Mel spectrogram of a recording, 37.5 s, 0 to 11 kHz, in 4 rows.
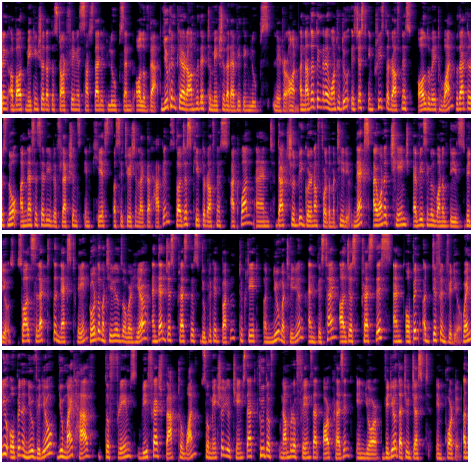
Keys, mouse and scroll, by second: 3.1 middle click, 3.1 scroll down 2, 5.7 middle click, 5.9-6.5 scroll up 4, 7.0-8.0 drag, 9.0 click, 12.3-13.4 drag, 13.9 middle click, 13.9 scroll down 2, 14.5 middle click, 14.8 scroll down 1, 15.3 scroll up 2, 16.3 scroll down 1, 18.7 click, 20.6 click, 22.7 click, 24.5 middle click, 24.8 middle click, 24.8 scroll up 2, 25.4 scroll up 2, 27.7 click, 27.9 middle click, 27.9 scroll down 2, 29.1 middle click, 29.2 scroll up 2, 31.9-34.7 drag, 37.3 click.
